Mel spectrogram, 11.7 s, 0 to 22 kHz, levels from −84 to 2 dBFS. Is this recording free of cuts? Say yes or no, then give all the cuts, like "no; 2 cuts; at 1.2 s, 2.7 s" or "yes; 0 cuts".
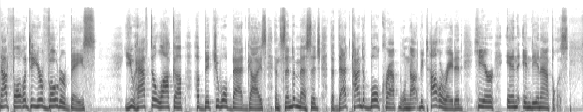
yes; 0 cuts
